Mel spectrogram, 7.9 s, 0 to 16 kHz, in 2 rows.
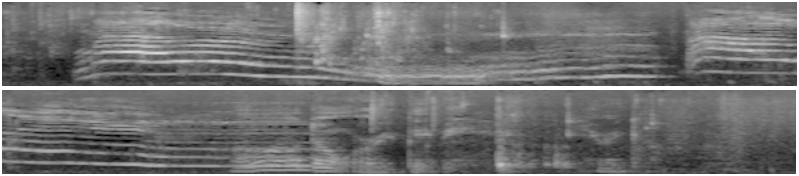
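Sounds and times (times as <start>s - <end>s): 
faint splashing water: 0.0s - 2.8s
cat yowling while being bathed in water: 0.4s - 5.5s.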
